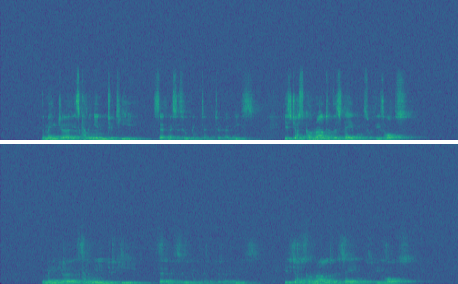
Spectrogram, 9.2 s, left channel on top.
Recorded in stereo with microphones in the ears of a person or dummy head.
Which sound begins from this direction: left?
A man speaking, at 0.8 s.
